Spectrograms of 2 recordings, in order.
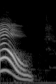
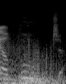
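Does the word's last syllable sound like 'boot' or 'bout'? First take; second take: bout; boot. First: The second syllable rhymes with 'shout'. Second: The second syllable rhymes with 'boot'. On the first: This is how the speaker says it. "I say about" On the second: This is how others claim the speaker says it. "I do not say a boot"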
